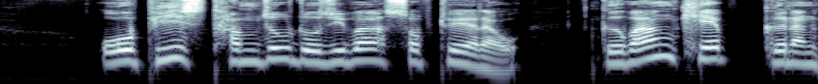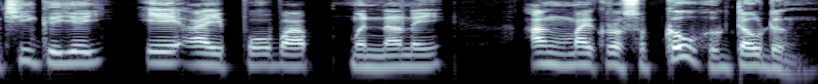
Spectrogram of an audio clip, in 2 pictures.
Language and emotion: Bodo, angry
